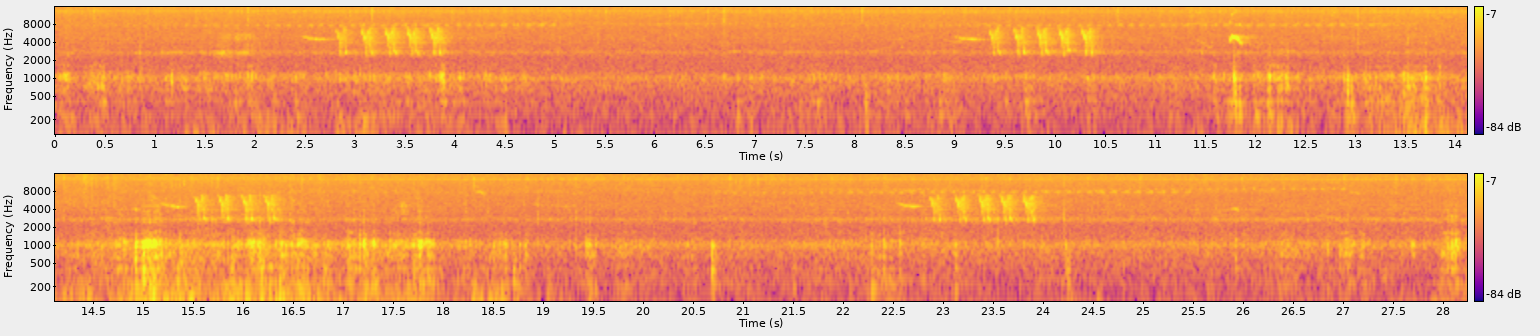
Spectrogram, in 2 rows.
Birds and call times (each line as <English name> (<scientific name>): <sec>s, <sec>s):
Cinnamon Bracken-Warbler (Bradypterus cinnamomeus): 9.5s
Black-and-white Mannikin (Spermestes bicolor): 11.5s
